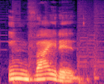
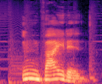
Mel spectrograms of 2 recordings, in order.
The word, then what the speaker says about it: invited: e só que você vai desconsiderar a vogal e e vai considerar a consoante que é o t por conta do t no final do verbo no passado regulamos com ed repeat invited invited conseguiu entender nós temos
